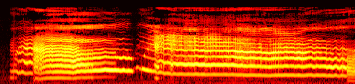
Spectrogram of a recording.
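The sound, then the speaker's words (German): A cat that cannot get down from a tree gives two long, loud, drawn-out meows, the first slightly wavering and the second even longer and steadier, with only a brief break between them and no talking. “Und jetzt kommst du nicht vom Baum runter, gell?”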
